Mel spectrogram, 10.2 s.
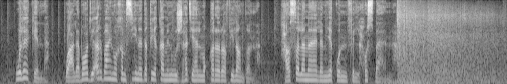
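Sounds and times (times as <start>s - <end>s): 
speech: 0.3s - 8.2s
explosion of an airplane in midair: 7.9s - 10.1s.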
